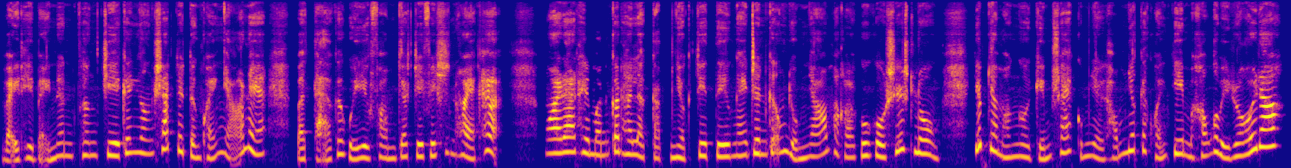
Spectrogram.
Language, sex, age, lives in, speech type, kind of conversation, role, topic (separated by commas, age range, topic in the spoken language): Vietnamese, female, 25-29, Vietnam, read, expert-assistant, expert, Làm thế nào để xây dựng một kế hoạch du lịch hiệu quả mà vẫn linh hoạt khi thay đổi lịch trình?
